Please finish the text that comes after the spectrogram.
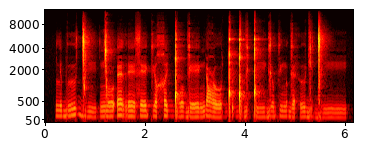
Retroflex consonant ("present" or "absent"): absent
